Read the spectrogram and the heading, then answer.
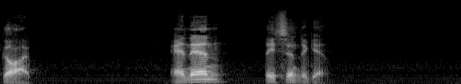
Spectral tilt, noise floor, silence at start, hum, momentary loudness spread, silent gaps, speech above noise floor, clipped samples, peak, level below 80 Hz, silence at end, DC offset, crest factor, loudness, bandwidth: -4 dB/octave; -62 dBFS; 0.05 s; 60 Hz at -50 dBFS; 17 LU; none; 41 dB; under 0.1%; -2 dBFS; -56 dBFS; 1.4 s; under 0.1%; 22 dB; -22 LUFS; 13 kHz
